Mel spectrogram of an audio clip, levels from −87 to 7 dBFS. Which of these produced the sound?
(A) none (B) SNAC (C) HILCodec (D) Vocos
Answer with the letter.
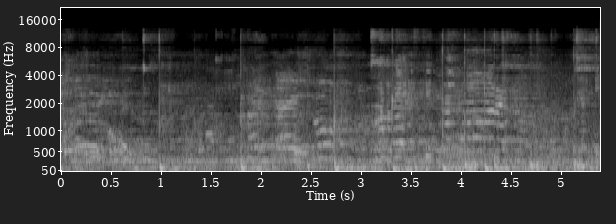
B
